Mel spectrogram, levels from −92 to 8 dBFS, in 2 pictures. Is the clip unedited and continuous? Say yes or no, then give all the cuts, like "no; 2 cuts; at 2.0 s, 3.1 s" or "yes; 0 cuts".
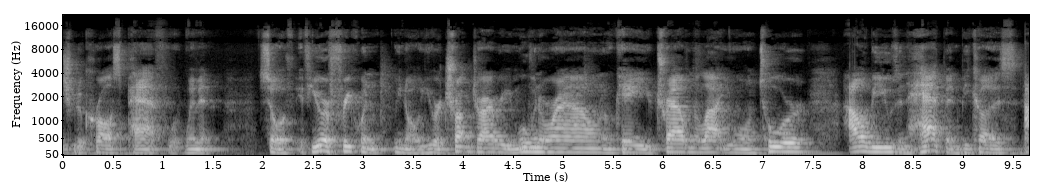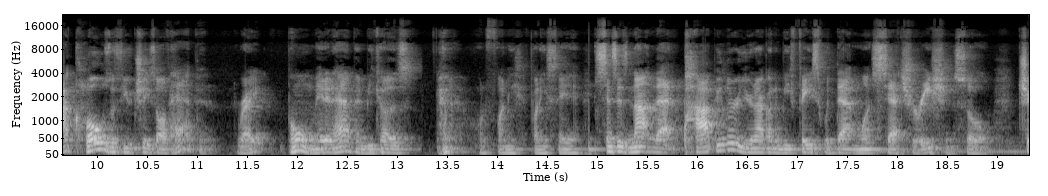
no; 3 cuts; at 9.6 s, 13.2 s, 15.0 s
